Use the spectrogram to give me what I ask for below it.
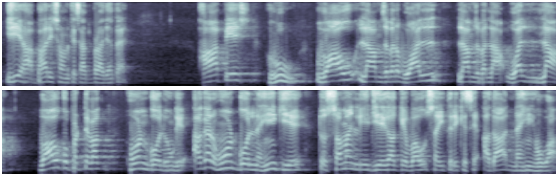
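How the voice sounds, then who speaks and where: A man leads a Quran recitation lesson in a high, bright voice. He explains patiently and spells out the letters one by one. He stretches his chanted examples out slowly. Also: vocal fry. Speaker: Quran tajweed teacher.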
